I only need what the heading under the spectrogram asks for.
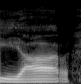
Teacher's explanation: य बोलते ही ई की ध्वनि आती है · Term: अर्धस्वर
